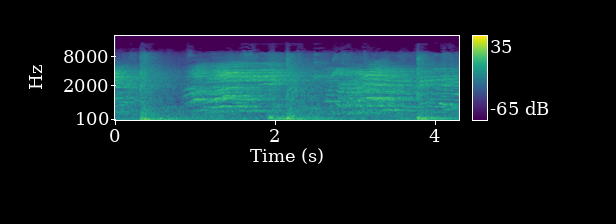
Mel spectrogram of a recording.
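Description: A volleyball being struck a few times during play, sharp hits that ring in a reverberant gymnasium, with raised voices of players and onlookers calling out throughout.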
